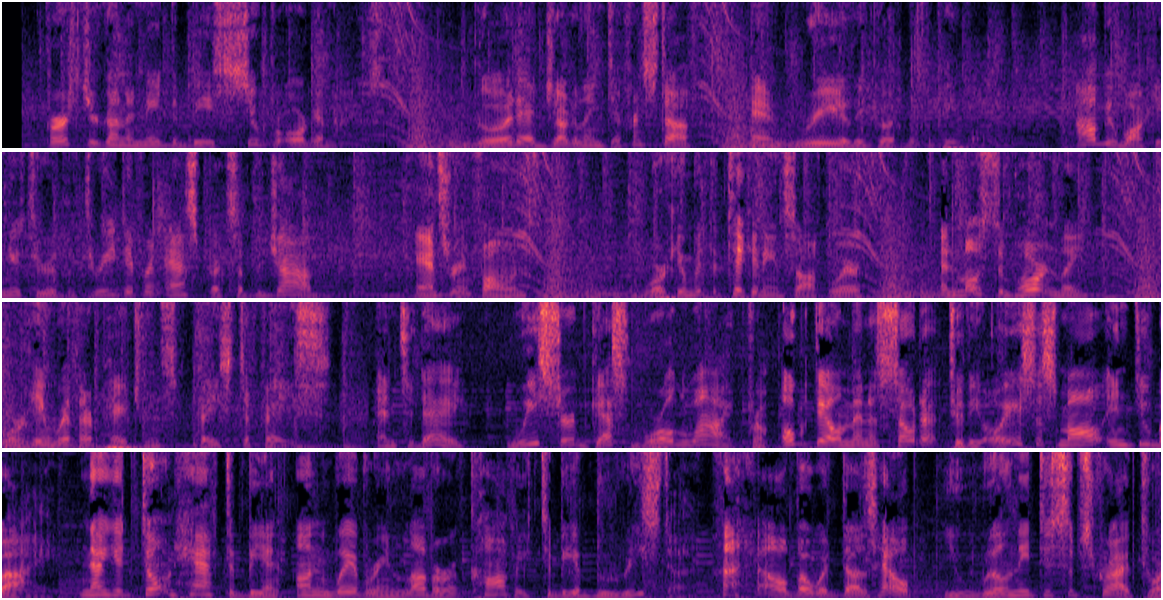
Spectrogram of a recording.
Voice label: eLearning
